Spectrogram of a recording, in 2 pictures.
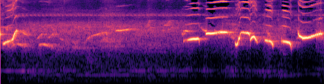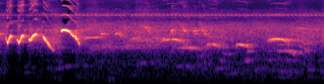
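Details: Actively singing Oriental magpie-robin with its tail spread, used as a lure to spur young birds to sing. After soft scattered notes, a three-second burst of loud, rapid whistled phrases with looping, bending notes, then quieter fragments.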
